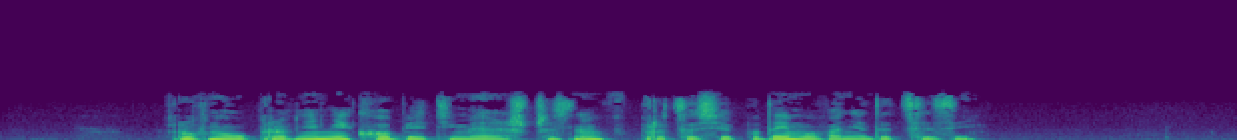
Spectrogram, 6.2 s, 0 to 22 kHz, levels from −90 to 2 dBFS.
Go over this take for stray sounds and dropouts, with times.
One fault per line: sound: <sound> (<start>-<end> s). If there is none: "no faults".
no faults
